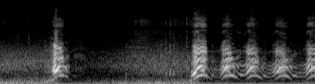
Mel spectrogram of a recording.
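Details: Airedale Terrier barking in a bossy way, demanding to play: one sharp bark, a pause, then five quick rising-falling barks in a burst, with a faint low rumble underneath.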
